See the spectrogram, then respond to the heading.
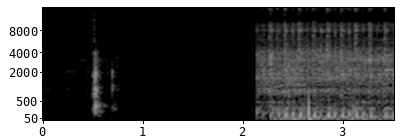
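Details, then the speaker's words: Suzuki Spin motorcycle, previously running rough and using oil quickly, idling after a camshaft replacement: even, steady putter with no valve clatter; the earlier rough noise is gone and the engine runs smoothly. "Apa itu noken asnya Setelah dipasang jadi mesin halus ya"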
